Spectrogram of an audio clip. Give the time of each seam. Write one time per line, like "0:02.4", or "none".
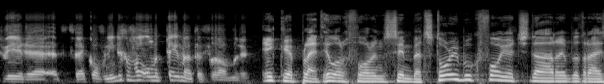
0:02.6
